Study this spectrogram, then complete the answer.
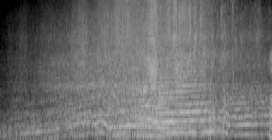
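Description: Sport compact drag cars launch down the track at an Australian drag meet, engines roaring and rising in pitch together in a loud, sustained swell, with a faint tyre squeal.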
